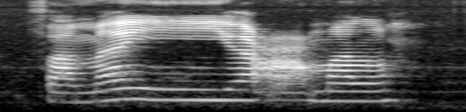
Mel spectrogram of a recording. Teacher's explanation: Maka cara membacanya yaitu dileburkan, diidghamkan atau dimasukkan ke dalam huruf berikutnya disertai dengan tempo gunah yang dipanjangkan 2 harokat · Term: idgham bigunah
